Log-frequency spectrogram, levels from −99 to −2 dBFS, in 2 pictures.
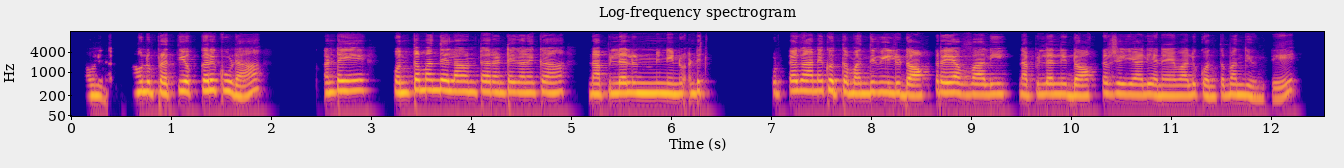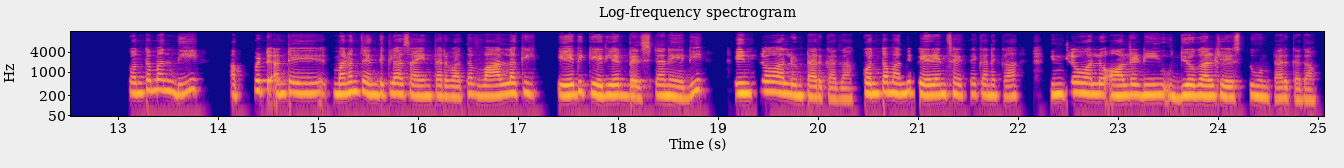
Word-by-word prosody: అవునుగా 200 Hz, -3 st, -3 dB, 0.2 s
అవును. 260 Hz, 0 st, +3 dB
ప్రతి 245 Hz, +3 st, +1 dB
ఒక్కరు 280 Hz, +2 st, +4 dB
కూడా 200 Hz, -7 st, +2 dB, 0.8 s
అంటే 280 Hz, +2 st, +5 dB, 0.5 s
కొంతమందెలా 290 Hz, +2 st, +4 dB
ఉంటారంటే 255 Hz, 0 st, 0 dB
గనక 250 Hz, +1 st, -1 dB, 0.5 s
నా 225 Hz, -, +4 dB
పిల్లల్ని 240 Hz, 0 st, +3 dB
నేను 230 Hz, 0 st, +2 dB
అంటే 255 Hz, +2 st, 0 dB, 0.7 s
పుట్టగానే 275 Hz, +2 st, +2 dB
కొంతమంది 250 Hz, -3 st, +2 dB
వీళ్ళు 245 Hz, -1 st, +1 dB
డాక్టరే 205 Hz, +5 st, +2 dB
అవ్వాలి. 220 Hz, 0 st, -1 dB, 0.2 s
నా -, -, +1 dB
పిల్లల్ని 225 Hz, 0 st, -1 dB
డాక్టరు 205 Hz, +3 st, -3 dB
జెయ్యాలి 220 Hz, -1 st, 0 dB
అనేవాళ్ళు 205 Hz, +1 st, -1 dB
కొంతమంది 210 Hz, +2 st, -2 dB
ఉంటే, 170 Hz, 0 st, -9 dB, 1.0 s
కొంతమంది 270 Hz, -1 st, -1 dB, 0.5 s
అప్పటి 280 Hz, +6 st, -2 dB
అంటే 240 Hz, +2 st, -1 dB, 0.4 s
మనం 245 Hz, +3 st, +3 dB
10థ్ 225 Hz, -2 st, +1 dB
క్లాస్ 230 Hz, -2 st, -1 dB
అయిన 200 Hz, 0 st, -1 dB
తరువాత 190 Hz, +1 st, -4 dB, 0.2 s
వాళ్ళకి 230 Hz, +5 st, +1 dB, 0.4 s
ఏది 225 Hz, +5 st, +4 dB
కేరియర్ 210 Hz, -1 st, +3 dB
బెస్ట్ 185 Hz, +2 st, -3 dB
అనేది 200 Hz, +3 st, 0 dB, 0.5 s
ఇంట్లో 240 Hz, +3 st, +1 dB
వాళ్ళు 235 Hz, -3 st, +2 dB
ఉంటారు 190 Hz, -3 st, -1 dB
కదా! 165 Hz, 0 st, -6 dB, 0.2 s
కొంతమంది 235 Hz, +1 st, +2 dB
పేరెంట్స్ 215 Hz, +2 st, +2 dB
అయితే 215 Hz, +1 st, -6 dB
కనక 205 Hz, -2 st, -4 dB, 0.5 s
ఇంట్లో 225 Hz, +2 st, 0 dB
వాళ్ళు 225 Hz, 0 st, +1 dB
ఆల్రెడీ 210 Hz, +1 st, +2 dB, 0.2 s
ఉద్యోగాలు 205 Hz, +1 st, +3 dB
చేస్తూ 185 Hz, +2 st, -3 dB
ఉంటారు 175 Hz, 0 st, -5 dB
కదా! 155 Hz, 0 st, -6 dB
225 Hz, 125 wpm, -22 LUFS, 205-250 Hz, 1.0 s, అంటే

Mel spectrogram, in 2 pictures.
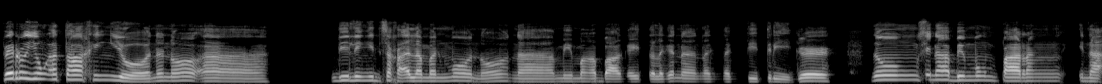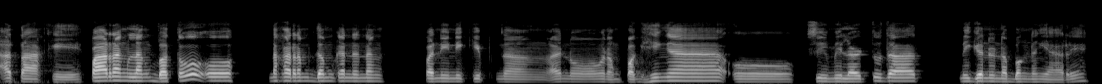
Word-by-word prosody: Pero, 270 Hz, +3 st, +7 dB
'yong 260 Hz, -2 st, +5 dB
atakeng 220 Hz, -2 st, +3 dB
'yon, 140 Hz, -7 st, +3 dB
ano, 175 Hz, +1 st, 0 dB
ah, 140 Hz, -2 st, -1 dB, 0.6 s
'di 185 Hz, +4 st, -1 dB
lingid 185 Hz, -3 st, -1 dB
sa 185 Hz, -, +1 dB
kaalaman 160 Hz, 0 st, +2 dB
mo, 175 Hz, -1 st, -1 dB
'no, 150 Hz, +3 st, -5 dB
na 135 Hz, -1 st, -2 dB
may 140 Hz, +1 st, -7 dB
mga 140 Hz, -1 st, -3 dB
bagay 130 Hz, 0 st, -1 dB
talaga 125 Hz, +3 st, -3 dB
na 140 Hz, -3 st, -4 dB
nag 130 Hz, -1 st, -10 dB
nagti-trigger. 135 Hz, +4 st, 0 dB, 0.4 s
No'ng 215 Hz, +1 st, +1 dB
sinabi 215 Hz, -3 st, +2 dB
mong 190 Hz, -2 st, -5 dB
parang 165 Hz, 0 st, +3 dB, 0.2 s
inaatake, 125 Hz, -6 st, -2 dB
parang 175 Hz, +1 st, +8 dB
lang 165 Hz, -1 st, +2 dB
ba 150 Hz, 0 st, +5 dB
'to? 180 Hz, +2 st, -2 dB
O, 225 Hz, -6 st, +3 dB, 0.5 s
nakaramdam 165 Hz, -1 st, 0 dB
ka 160 Hz, -, +2 dB
na 155 Hz, -1 st, -4 dB
ng, 155 Hz, -1 st, -3 dB, 0.4 s
paninikip 140 Hz, -1 st, -3 dB
ng 120 Hz, -2 st, -8 dB
ano, 125 Hz, -1 st, -6 dB
ng 120 Hz, -2 st, -6 dB
paghinga, 170 Hz, +6 st, +1 dB
o 125 Hz, -1 st, -6 dB, 0.2 s
similar 140 Hz, -2 st, -1 dB
to 165 Hz, -, -5 dB
that, 155 Hz, 0 st, +2 dB, 0.4 s
may 145 Hz, -, -4 dB
gano'n 145 Hz, -1 st, 0 dB
na 135 Hz, -, -1 dB
bang 130 Hz, 0 st, -5 dB
nangyari? 125 Hz, +5 st, -8 dB
150 Hz, 130 wpm, -23 LUFS, 135-170 Hz, 0.6 s, parang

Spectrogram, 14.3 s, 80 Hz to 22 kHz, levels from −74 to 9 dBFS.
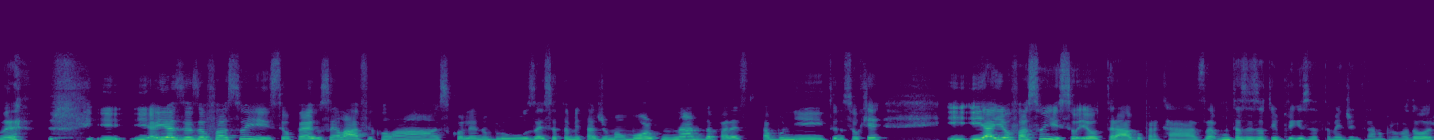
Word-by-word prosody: né, 200 Hz, +3 st, +1 dB, 0.6 s
e 280 Hz, +2 st, -4 dB
e 245 Hz, -2 st, -1 dB
aí, 280 Hz, +2 st, +5 dB
às 280 Hz, -1 st, +7 dB
vezes, 280 Hz, +1 st, +3 dB
eu 290 Hz, 0 st, +3 dB
faço 275 Hz, +2 st, -1 dB
isso, 225 Hz, -, -2 dB
eu 205 Hz, -, -4 dB
pego, 220 Hz, +1 st, +2 dB
sei 255 Hz, +4 st, -4 dB
lá, 205 Hz, -6 st, +4 dB
fico 205 Hz, +3 st, -10 dB
lá 200 Hz, -2 st, -4 dB
escolhendo 205 Hz, +2 st, -5 dB
blusa, 200 Hz, +2 st, -2 dB
aí 205 Hz, -, +2 dB
você 220 Hz, +2 st, -4 dB
também 225 Hz, 0 st, -3 dB
tá 215 Hz, -1 st, -2 dB
de 205 Hz, +1 st, -4 dB
mau 205 Hz, 0 st, -3 dB
humor, 225 Hz, +2 st, +2 dB
nada 220 Hz, 0 st, 0 dB
parece 205 Hz, -1 st, -1 dB
que 205 Hz, -, -34 dB
está 200 Hz, -, -4 dB
bonito, 205 Hz, -3 st, 0 dB
não 205 Hz, -, -5 dB
sei 220 Hz, +3 st, -5 dB
o 220 Hz, -, -9 dB
quê, 250 Hz, +2 st, +1 dB, 0.7 s
e 255 Hz, -1 st, +2 dB
e -, -, +6 dB
e 255 Hz, -, +10 dB
aí 245 Hz, +1 st, +7 dB
eu 265 Hz, 0 st, +6 dB
faço 260 Hz, +4 st, 0 dB
isso, 220 Hz, -, +1 dB
eu 200 Hz, -, +6 dB, 0.2 s
trago 180 Hz, +3 st, +3 dB
pra 245 Hz, +1 st, -7 dB
casa 175 Hz, -2 st, -5 dB
muitas 235 Hz, 0 st, +1 dB
vezes 230 Hz, 0 st, -1 dB
eu 235 Hz, -, -1 dB
tenho 230 Hz, -2 st, -2 dB
preguiça 200 Hz, -2 st, -3 dB
também 185 Hz, -1 st, -7 dB
de 180 Hz, +1 st, -8 dB
entrar 170 Hz, 0 st, -10 dB
no 165 Hz, -, -9 dB
provador, 185 Hz, +4 st, -1 dB
215 Hz, 225 wpm, -25 LUFS, 200-240 Hz, 0.7 s, e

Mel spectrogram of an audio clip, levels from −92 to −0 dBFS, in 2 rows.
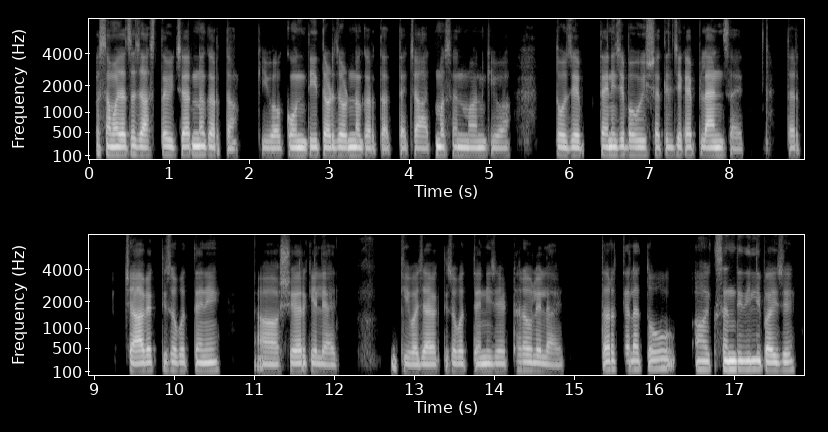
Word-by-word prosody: समाजाचा 120 Hz, +1 st, +4 dB
जास्त 115 Hz, -2 st, 0 dB
विचार 120 Hz, 0 st, +1 dB
न 125 Hz, 0 st, +7 dB
करता 110 Hz, -3 st, -2 dB, 0.3 s
किंवा 110 Hz, 0 st, -2 dB
कोणतीही 115 Hz, 0 st, +3 dB
तडजोड 110 Hz, 0 st, +3 dB
न 115 Hz, 0 st, +6 dB
करता 110 Hz, -, -3 dB, 0.2 s
त्याच्या 110 Hz, -1 st, -3 dB
आत्मसन्मान 110 Hz, 0 st, 0 dB
किंवा 110 Hz, 0 st, -6 dB, 0.6 s
तो 115 Hz, -1 st, +3 dB
जे 115 Hz, +1 st, +2 dB, 0.3 s
त्यांनी 115 Hz, -1 st, +4 dB
जे 120 Hz, -, 0 dB
भविष्यातील 115 Hz, 0 st, -2 dB
जे 120 Hz, -, -1 dB
काही 115 Hz, 0 st, 0 dB
प्लॅन्स 110 Hz, -1 st, +2 dB
आहेत, 100 Hz, -1 st, -9 dB, 0.6 s
तर -, -, -4 dB, 0.6 s
ज्या 115 Hz, -1 st, +5 dB
व्यक्तीसोबत 120 Hz, 0 st, -2 dB
त्याने 120 Hz, +1 st, +2 dB, 0.5 s
अ, 105 Hz, -1 st, 0 dB
शेअर 115 Hz, 0 st, +1 dB
केले 110 Hz, -2 st, -1 dB
आहेत 100 Hz, 0 st, -5 dB, 0.8 s
किंवा 105 Hz, -2 st, -2 dB
ज्या 105 Hz, +1 st, +1 dB
व्यक्तीसोबत 110 Hz, +1 st, -2 dB
त्यांनी 110 Hz, +1 st, +1 dB
जे 110 Hz, 0 st, -2 dB
ठरवलेलं 120 Hz, -3 st, -1 dB
आहे. 100 Hz, 0 st, -9 dB, 0.5 s
तर 130 Hz, +1 st, +2 dB
त्याला 135 Hz, +1 st, -1 dB
तो 140 Hz, -, 0 dB, 0.5 s
अ, 135 Hz, 0 st, +1 dB
एक 130 Hz, -, -4 dB
संधी 270 Hz, 0 st, +6 dB
दिली 270 Hz, 0 st, +4 dB
पाहिजे 125 Hz, +1 st, +2 dB
115 Hz, 150 wpm, -23 LUFS, 110-120 Hz, 0.8 s, न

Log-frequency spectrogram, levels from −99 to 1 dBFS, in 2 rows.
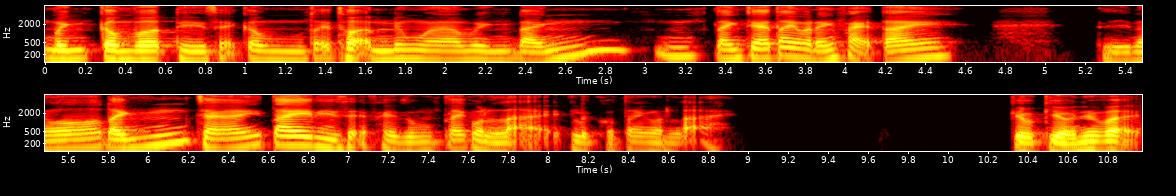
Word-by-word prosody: mình 140 Hz, -1 st, +1 dB
cầm 140 Hz, -1 st, +6 dB
vợt 135 Hz, 0 st, +6 dB
thì 135 Hz, -, -2 dB
sẽ -, -, -5 dB
cầm 130 Hz, -1 st, -4 dB
tay -, -, -3 dB
thuận, 150 Hz, -4 st, +3 dB
nhưng 150 Hz, 0 st, -3 dB
mà 135 Hz, -1 st, -2 dB
mình 135 Hz, 0 st, -5 dB
đánh, 140 Hz, -, -2 dB, 0.4 s
ưm, 180 Hz, -4 st, -9 dB, 0.2 s
đánh 150 Hz, 0 st, 0 dB
trái 155 Hz, 0 st, +4 dB
tay 180 Hz, -2 st, +3 dB
và 155 Hz, -, +2 dB
đánh 135 Hz, +3 st, -1 dB
phải -, -, +1 dB
tay. 155 Hz, +6 st, +2 dB, 0.8 s
Thì -, -, -10 dB
nó 140 Hz, +4 st, 0 dB
đánh 170 Hz, +11 st, +1 dB
trái 150 Hz, -4 st, +3 dB
tay 180 Hz, -2 st, +7 dB
thì 160 Hz, -, -3 dB
sẽ -, -, -3 dB
phải 125 Hz, -, -5 dB
dùng 115 Hz, 0 st, -9 dB
tay 135 Hz, -, -2 dB
còn 115 Hz, -5 st, -2 dB
lại, -, -, -3 dB
lực -, -, -6 dB
của -, -, -14 dB
tay 120 Hz, -, -8 dB
còn 110 Hz, -1 st, -7 dB
lại. -, -, -8 dB, 1.4 s
Kiểu, -, -, +1 dB
kiểu 105 Hz, -, +4 dB
như 125 Hz, +2 st, +2 dB
vậy. 130 Hz, -, +5 dB
140 Hz, 225 wpm, -24 LUFS, 130-155 Hz, 1.4 s, tay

